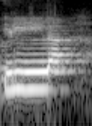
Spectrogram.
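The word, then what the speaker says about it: إلا: So illa, first one is flat and thin, and the other one is thick.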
